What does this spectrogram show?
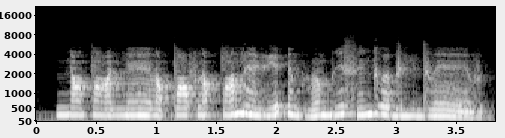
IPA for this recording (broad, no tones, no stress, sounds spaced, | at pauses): ŋ ĩː tˤ ẽː ŋ ẽː l ẽ ʔ tˤ əː f l ĩ ʔ tˤ ẽ d ẽː vʲ e ʔ ẽ bʱ ə̃ː b i s ĩ ɡʱ əː d i mʲ ẽ d v ẽː v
